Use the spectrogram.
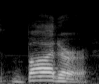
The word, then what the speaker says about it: butter: make things easy so if a letter T falls between two vowel sounds which are voiced so if it falls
